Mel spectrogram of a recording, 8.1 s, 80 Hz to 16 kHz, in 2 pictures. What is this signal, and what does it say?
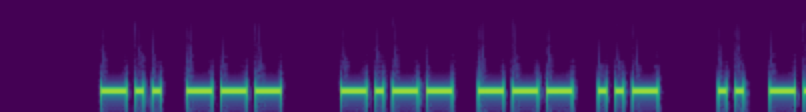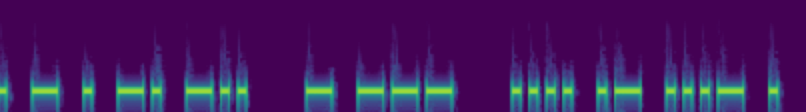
Morse code, heard as a keyed tone, about 27 wpm, 700 Hz. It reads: DO YOU INTEND TO HAVE
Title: Sentences from Top 1600 Words 28wpm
